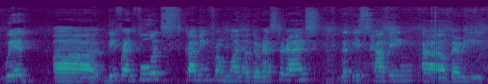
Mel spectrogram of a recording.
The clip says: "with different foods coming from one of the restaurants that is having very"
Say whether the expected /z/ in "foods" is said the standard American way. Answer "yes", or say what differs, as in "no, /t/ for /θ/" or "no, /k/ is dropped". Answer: no, /s/ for /z/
